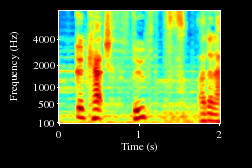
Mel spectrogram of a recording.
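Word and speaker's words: Foothz: Like, Foofs is spelled F-O-O-T-H-Z. And you want to say Footh. But then you want to put the Z in there as well.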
